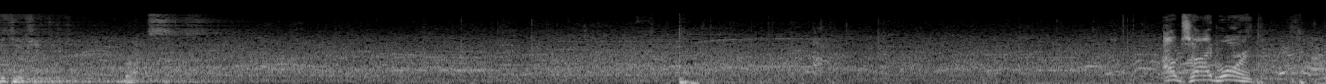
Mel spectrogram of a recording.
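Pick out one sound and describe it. A large crowd murmurs steadily in an arena.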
